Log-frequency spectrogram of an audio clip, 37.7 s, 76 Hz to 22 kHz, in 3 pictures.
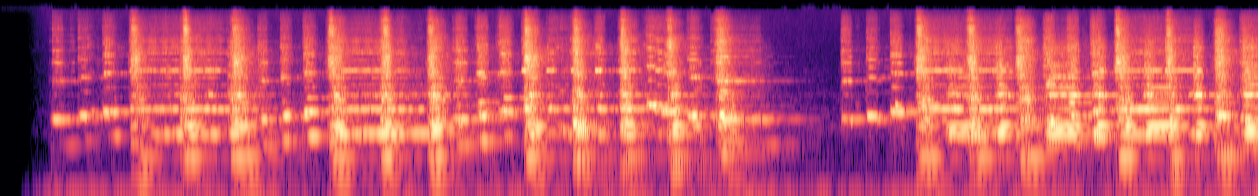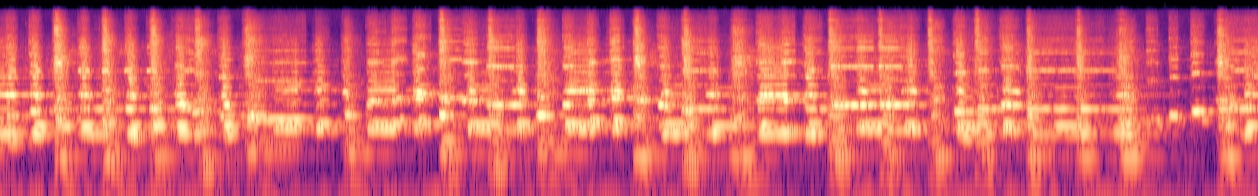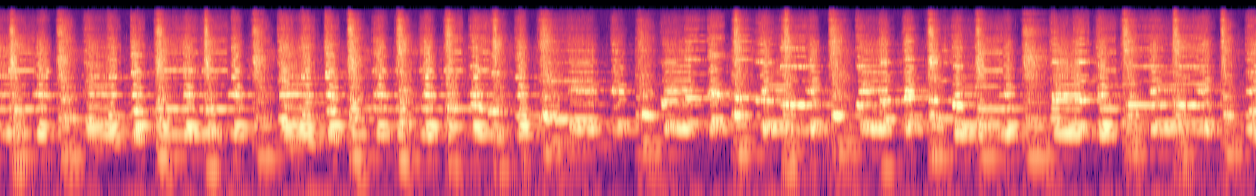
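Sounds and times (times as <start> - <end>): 
firlinfeu panpipes playing: 0.5 - 37.7.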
